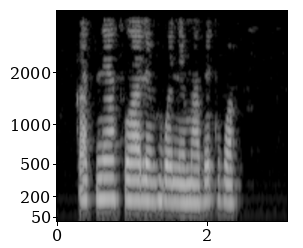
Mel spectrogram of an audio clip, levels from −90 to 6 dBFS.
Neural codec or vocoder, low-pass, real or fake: none; 3.6 kHz; real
